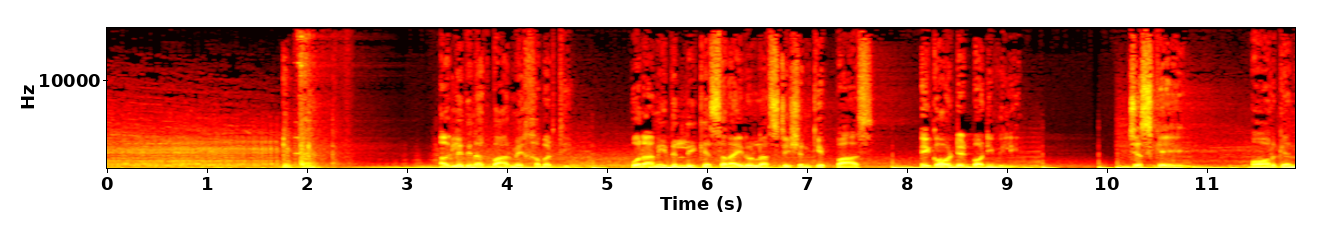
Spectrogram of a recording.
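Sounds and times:
door shutting with a solid thud and rattle: 0.0s - 2.6s
speech: 3.3s - 9.2s, 10.2s - 11.8s.

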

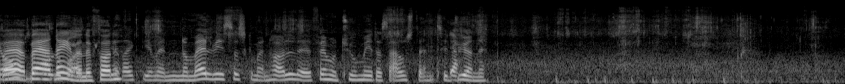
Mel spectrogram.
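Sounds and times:
speech: 0.0s - 5.2s
horses moving with hooves clopping: 0.0s - 8.4s
steady outdoor hiss: 0.0s - 8.4s.

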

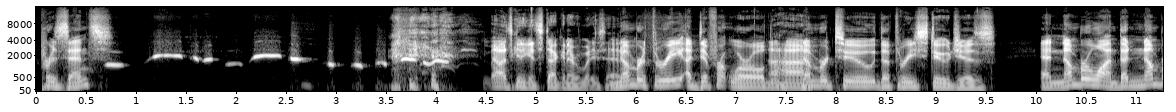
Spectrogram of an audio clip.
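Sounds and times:
speech: 0.1s - 0.8s, 3.6s - 11.2s
person whistling a TV show theme tune: 0.7s - 3.8s
laughter: 3.6s - 4.6s, 7.3s - 7.9s.

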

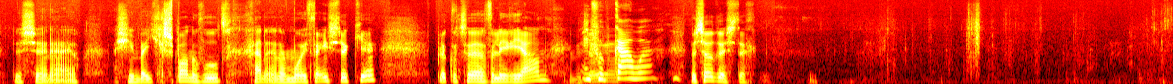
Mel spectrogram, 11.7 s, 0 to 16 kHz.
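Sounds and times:
speech: 0.0s - 7.8s
footsteps on wooden boardwalk planks: 8.4s - 11.7s.

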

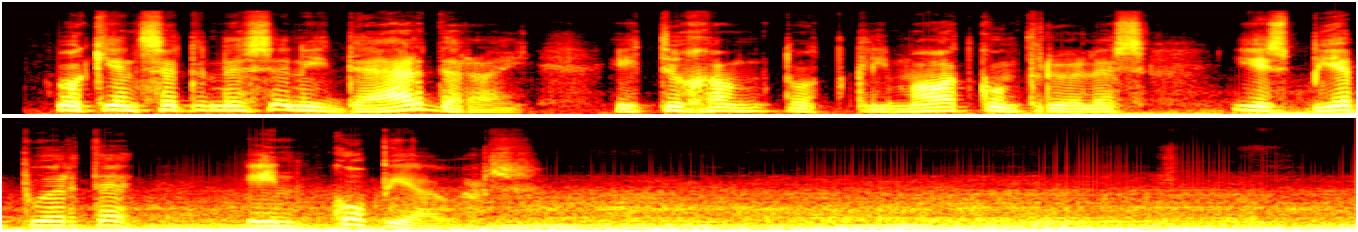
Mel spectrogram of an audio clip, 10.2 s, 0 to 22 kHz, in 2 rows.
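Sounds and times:
speech: 0.2s - 7.2s
2.2-litre turbo diesel engine running in a vehicle: 4.7s - 10.1s.

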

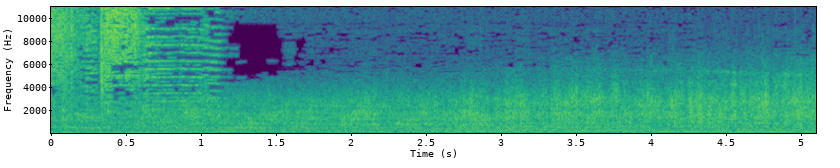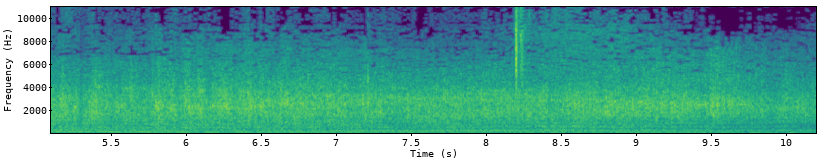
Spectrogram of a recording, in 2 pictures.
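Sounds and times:
WWII propeller aircraft engines droning overhead: 0.0s - 10.1s.

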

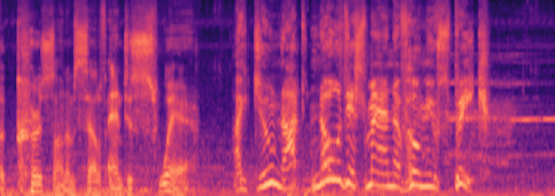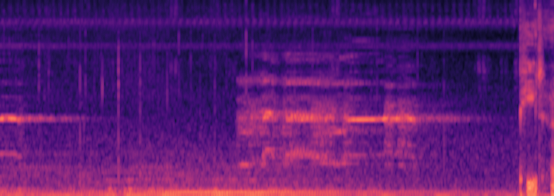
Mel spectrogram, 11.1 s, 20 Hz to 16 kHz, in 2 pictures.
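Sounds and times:
speech: 0.0s - 5.0s, 10.8s - 11.0s
rooster crowing: 3.9s - 6.4s, 7.8s - 10.3s.

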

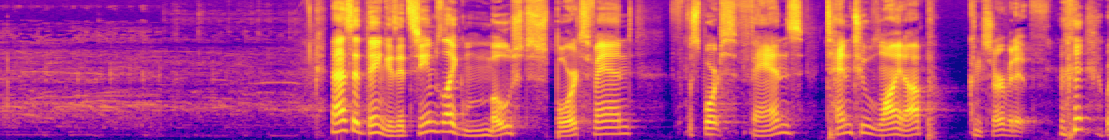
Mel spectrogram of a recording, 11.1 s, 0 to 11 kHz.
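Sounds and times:
large crowd cheering: 0.0s - 3.9s
speech: 3.3s - 11.0s.

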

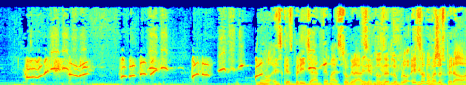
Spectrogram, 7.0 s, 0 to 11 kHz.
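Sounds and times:
person whistling a quick warbling melody: 0.5s - 1.5s, 2.2s - 5.1s
speech: 3.9s - 6.9s.

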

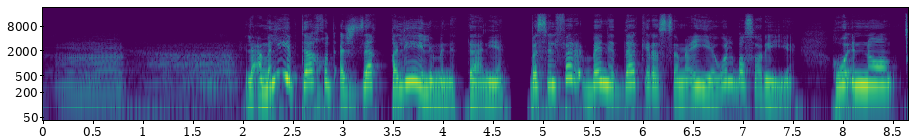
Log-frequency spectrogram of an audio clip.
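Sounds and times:
cow mooing: 0.0s - 2.0s
speech: 2.0s - 8.6s.

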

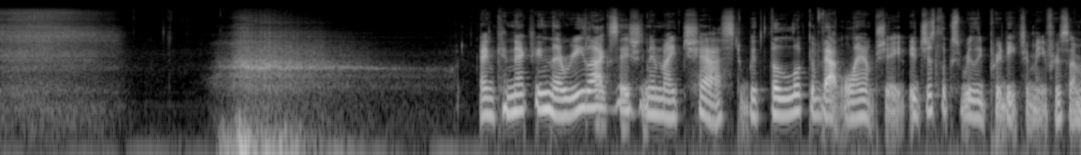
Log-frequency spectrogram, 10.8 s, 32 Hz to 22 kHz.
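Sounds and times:
slow deep relaxation breathing: 0.0s - 1.3s, 2.1s - 4.6s
speech: 4.8s - 10.8s.

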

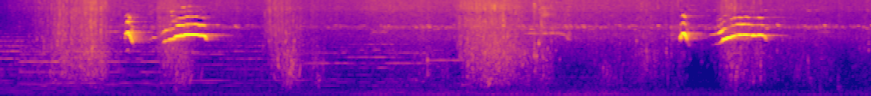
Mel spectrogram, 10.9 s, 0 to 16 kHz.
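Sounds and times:
low hum: 0.0s - 10.8s
grey-faced buzzard high whistled calls at island lighthouse: 1.2s - 7.5s, 8.4s - 10.0s.

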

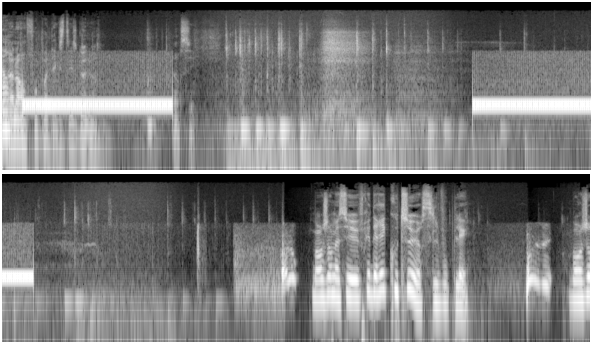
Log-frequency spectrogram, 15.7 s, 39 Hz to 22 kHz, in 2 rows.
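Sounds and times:
speech: 0.0s - 1.4s, 2.4s - 3.8s, 12.0s - 14.2s, 15.4s - 15.6s
steady telephone dial tone: 0.3s - 2.3s, 6.3s - 9.1s.

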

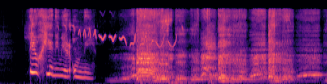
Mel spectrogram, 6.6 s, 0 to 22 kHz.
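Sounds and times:
speech: 0.9s - 5.5s
high bird-like chirps: 1.2s - 4.3s
leopard growling and roaring loudly: 2.4s - 6.5s.

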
